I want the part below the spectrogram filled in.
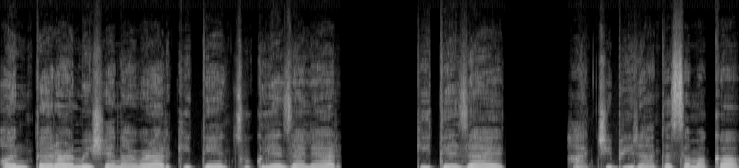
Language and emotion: Goan Konkani, fearful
